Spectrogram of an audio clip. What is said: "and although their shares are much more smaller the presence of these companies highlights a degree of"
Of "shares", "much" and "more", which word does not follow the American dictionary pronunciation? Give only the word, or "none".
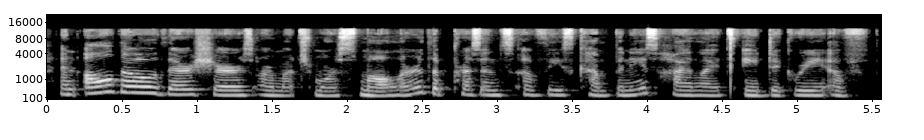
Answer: none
